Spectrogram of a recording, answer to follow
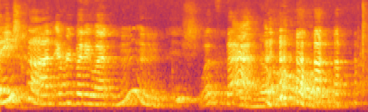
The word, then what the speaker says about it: Ishkhan: And you have to know a little bit, to spell it correctly, you would have to know a little bit about Russian pronunciation, right?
